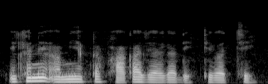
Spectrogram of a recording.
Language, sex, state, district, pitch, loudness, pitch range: Bengali, male, West Bengal, Alipurduar, 115 Hz, -18 LUFS, 100-125 Hz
